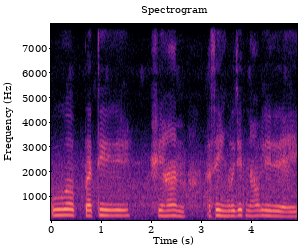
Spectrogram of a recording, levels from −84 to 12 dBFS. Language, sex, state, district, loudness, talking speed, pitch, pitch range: Marathi, female, Maharashtra, Aurangabad, -17 LUFS, 95 wpm, 215 Hz, 205-225 Hz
